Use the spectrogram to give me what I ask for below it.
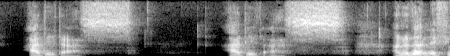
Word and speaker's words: Adidas: Adidas, but in British English, we're going to stick at the beginning for the stress, Adidas.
